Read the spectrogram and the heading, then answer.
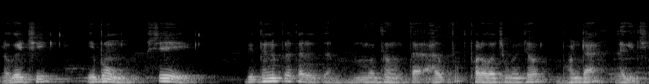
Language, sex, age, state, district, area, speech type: Odia, male, 60+, Odisha, Nayagarh, rural, spontaneous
